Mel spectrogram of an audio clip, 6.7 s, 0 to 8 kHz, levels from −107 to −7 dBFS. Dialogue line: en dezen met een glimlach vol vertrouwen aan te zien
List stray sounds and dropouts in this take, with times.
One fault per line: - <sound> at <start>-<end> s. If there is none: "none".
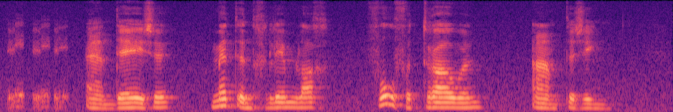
- laugh at 0.1-0.7 s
